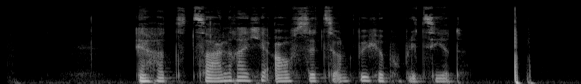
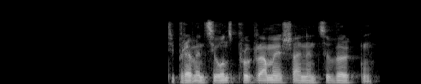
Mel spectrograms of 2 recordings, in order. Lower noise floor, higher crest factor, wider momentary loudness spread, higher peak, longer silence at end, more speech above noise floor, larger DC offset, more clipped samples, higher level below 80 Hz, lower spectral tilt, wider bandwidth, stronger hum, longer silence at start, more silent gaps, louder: second, -62 dBFS vs -86 dBFS; about the same, 22 dB vs 22 dB; second, 8 LU vs 12 LU; second, -8 dBFS vs -4 dBFS; about the same, 0.45 s vs 0.5 s; second, 34 dB vs 65 dB; neither; neither; first, -46 dBFS vs -52 dBFS; about the same, -4.5 dB/octave vs -5 dB/octave; first, 16 kHz vs 8.2 kHz; second, none vs 50 Hz at -50 dBFS; second, 1.35 s vs 1.7 s; neither; second, -29 LUFS vs -21 LUFS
